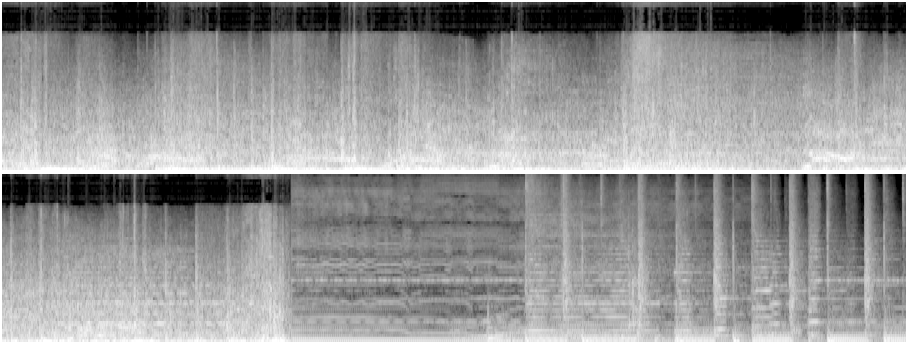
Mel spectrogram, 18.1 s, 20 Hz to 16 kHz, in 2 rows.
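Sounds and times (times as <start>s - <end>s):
low rumble: 0.0s - 15.3s
background music: 8.0s - 18.0s.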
